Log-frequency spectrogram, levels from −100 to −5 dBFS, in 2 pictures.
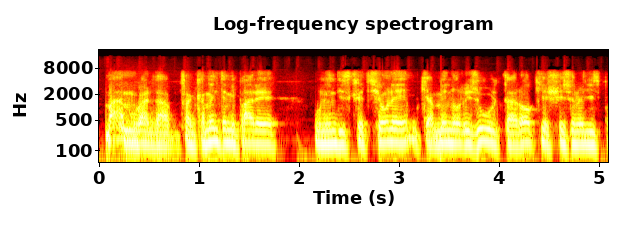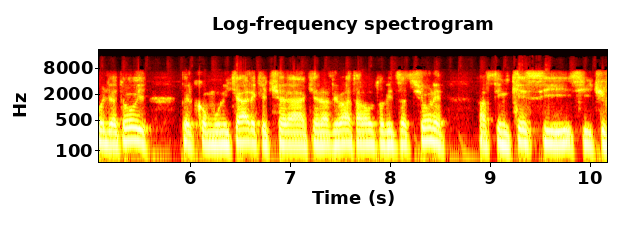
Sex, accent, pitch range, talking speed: male, native, 135-150 Hz, 145 wpm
